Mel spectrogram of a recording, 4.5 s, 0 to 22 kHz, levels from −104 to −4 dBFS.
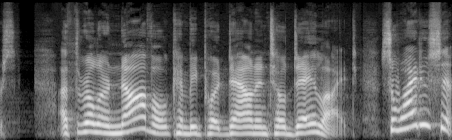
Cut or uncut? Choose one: uncut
